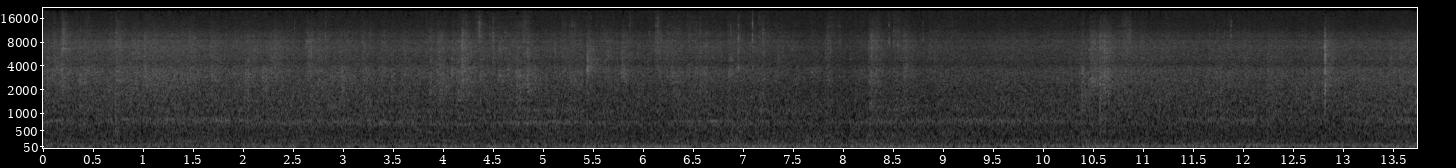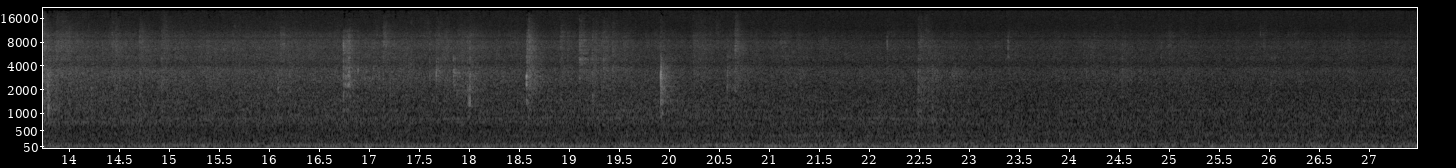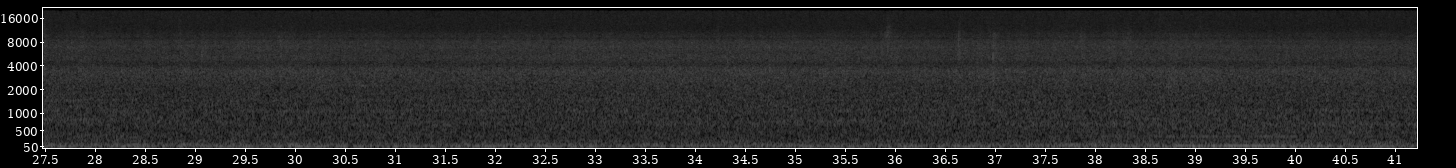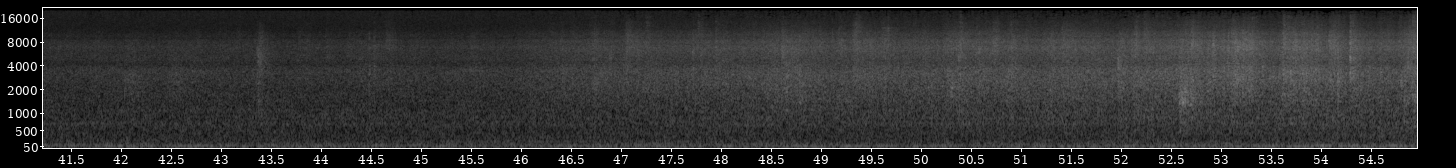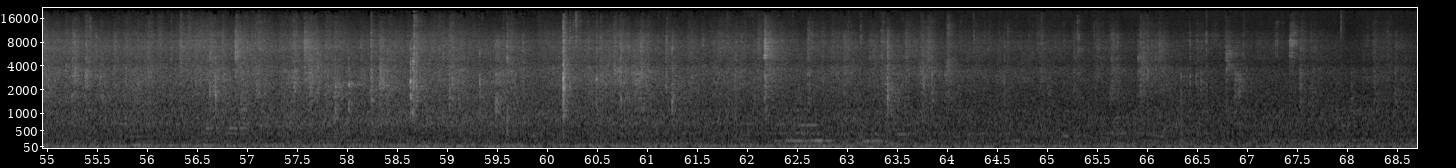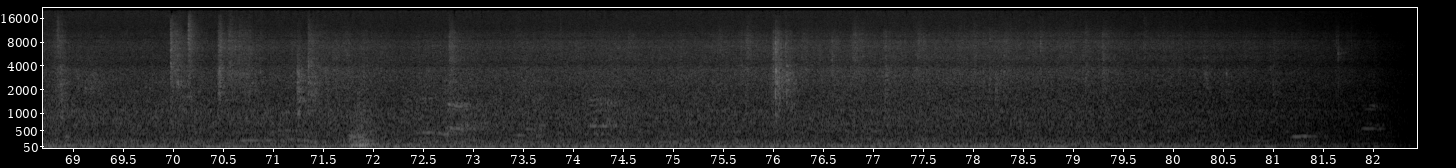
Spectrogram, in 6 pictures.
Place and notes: Berlin Bürknerstr., backyard window - falling leaves
wind, falling leaves, some inside voices, in the backyard at night.
Berlin, Germany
